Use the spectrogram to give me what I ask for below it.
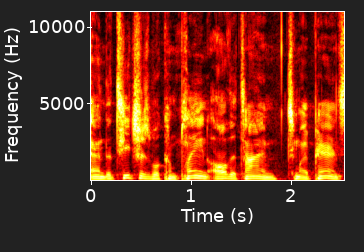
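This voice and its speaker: Recorded very cleanly against a silent background, a man talks at a moderate pace with medium pitch and fairly even intonation. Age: 40s. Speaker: musician (drummer). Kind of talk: casual chat. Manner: halting.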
